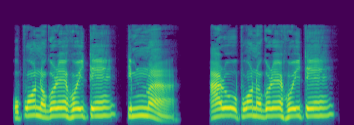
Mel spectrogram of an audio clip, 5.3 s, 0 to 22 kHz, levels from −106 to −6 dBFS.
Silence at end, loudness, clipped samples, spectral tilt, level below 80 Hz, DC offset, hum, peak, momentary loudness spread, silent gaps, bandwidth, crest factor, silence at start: 0.3 s; -16 LUFS; under 0.1%; -6.5 dB/octave; -78 dBFS; under 0.1%; none; -4 dBFS; 10 LU; 1.82-1.89 s, 2.71-3.12 s; 10.5 kHz; 14 dB; 0.2 s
